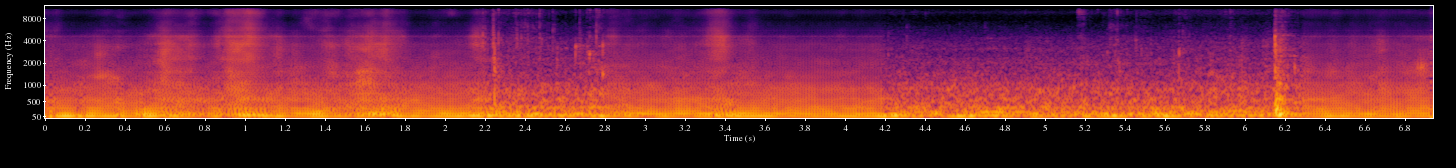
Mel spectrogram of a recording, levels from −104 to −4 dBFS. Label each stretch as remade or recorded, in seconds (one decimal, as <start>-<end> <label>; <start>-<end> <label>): 0.0-2.2 remade; 2.2-2.8 recorded; 2.8-4.2 remade; 4.2-6.3 recorded; 6.3-6.9 remade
